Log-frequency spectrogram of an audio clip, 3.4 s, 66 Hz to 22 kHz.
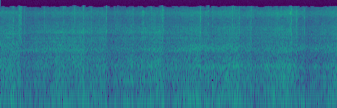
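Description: A 2019 Honda NC750X motorcycle accelerates in fourth gear, its steady engine rumble blended with rushing wind noise, loud and continuous throughout.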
